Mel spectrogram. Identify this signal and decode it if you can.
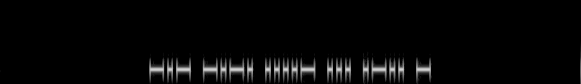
Morse code, heard as a keyed tone, about 28 wpm, 700 Hz. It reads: KC4SLT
